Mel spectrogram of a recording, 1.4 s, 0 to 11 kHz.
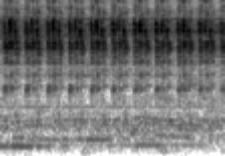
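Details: Three injectors from a Chevrolet Onix LT 1.2 three-cylinder with power loss, bucking and vibration, pulsing on a test bench: rapid, even high-pitched ticking over a low hum while spray pattern is checked.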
